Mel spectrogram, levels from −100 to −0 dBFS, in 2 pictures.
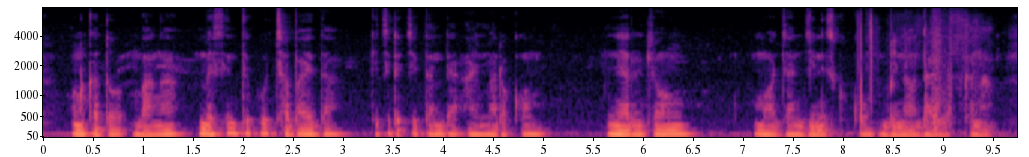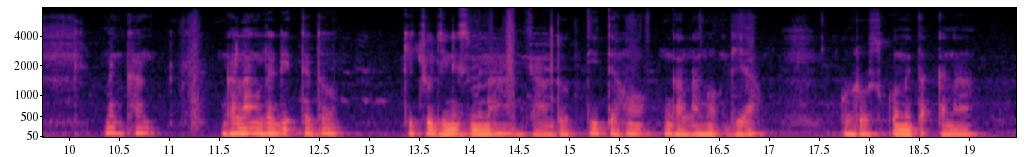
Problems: none marked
